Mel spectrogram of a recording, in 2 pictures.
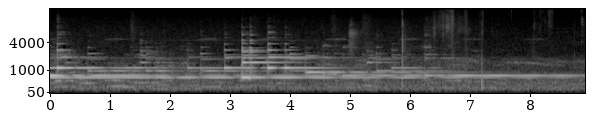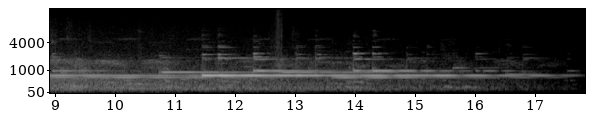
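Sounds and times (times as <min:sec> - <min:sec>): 
wind chimes in Bangalore: 0:00.0 - 0:17.8.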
